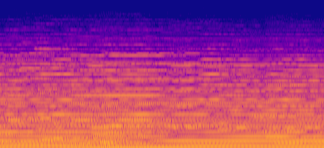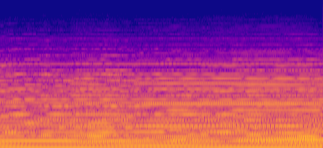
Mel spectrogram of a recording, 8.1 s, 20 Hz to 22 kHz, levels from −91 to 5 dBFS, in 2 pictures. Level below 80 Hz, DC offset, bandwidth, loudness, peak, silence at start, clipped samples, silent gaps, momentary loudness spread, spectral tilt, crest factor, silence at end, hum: -22 dBFS; under 0.1%; 7.8 kHz; -16 LUFS; -2 dBFS; 0 s; under 0.1%; none; 3 LU; -7.5 dB/octave; 14 dB; 0 s; none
